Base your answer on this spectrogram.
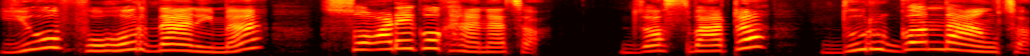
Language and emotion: Nepali, disgusted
